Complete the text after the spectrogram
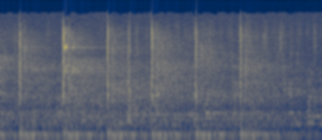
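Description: A basketball bounces on a hardwood court in a large echoing empty arena.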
